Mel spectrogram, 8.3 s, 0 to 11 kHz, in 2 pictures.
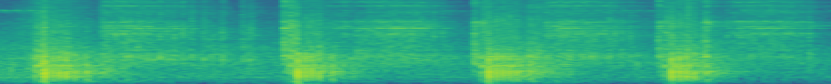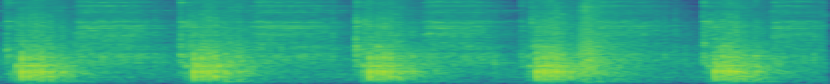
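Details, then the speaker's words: Old pre-1990s two-stroke chainsaw, no primer, no air filter fitted: repeated rope pulls about once a second, rasping whirrs that die away without catching; fuel seems only just reaching the line. "Looks like there's fuel getting to it. I wish this had a primer. I can't tell, but it almost looks like there's fuel in that line."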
